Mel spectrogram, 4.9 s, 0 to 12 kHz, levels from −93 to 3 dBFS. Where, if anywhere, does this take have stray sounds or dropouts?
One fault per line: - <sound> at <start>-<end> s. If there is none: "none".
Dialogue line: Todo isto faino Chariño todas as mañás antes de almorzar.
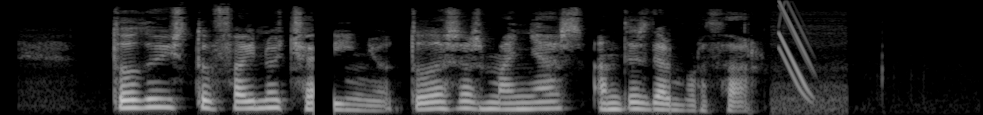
- dropout at 1.6-1.7 s
- chirp at 3.9-4.1 s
